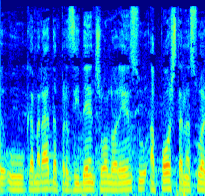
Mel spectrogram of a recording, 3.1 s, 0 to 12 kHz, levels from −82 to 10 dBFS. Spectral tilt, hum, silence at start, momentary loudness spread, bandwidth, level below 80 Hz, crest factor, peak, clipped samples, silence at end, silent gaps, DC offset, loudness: -5 dB/octave; none; 0 s; 5 LU; 11 kHz; -44 dBFS; 14 dB; -6 dBFS; under 0.1%; 0 s; none; under 0.1%; -21 LUFS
